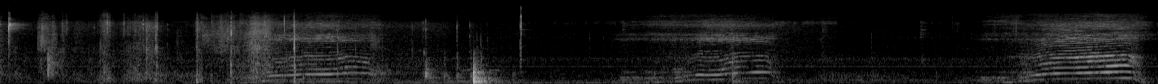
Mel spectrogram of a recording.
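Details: A sleeping cat snoring: rattling, whistling snores on each in-breath, about every four seconds, with some rustling at the start.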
